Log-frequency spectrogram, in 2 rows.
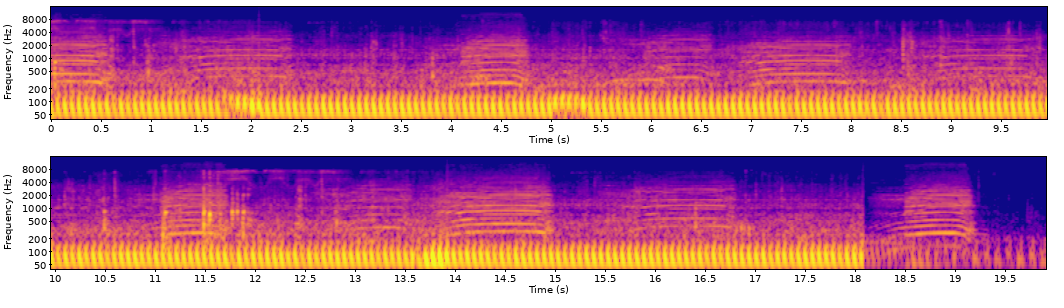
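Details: Village cattle driven home as a group to the pen, giving a run of arched, rich moos roughly every 1.5 to 2 seconds above a constant low motor hum that drops away near the end.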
